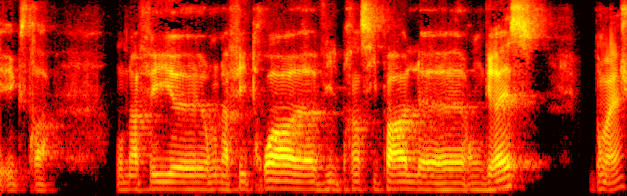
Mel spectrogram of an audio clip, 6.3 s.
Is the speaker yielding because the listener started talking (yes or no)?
no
